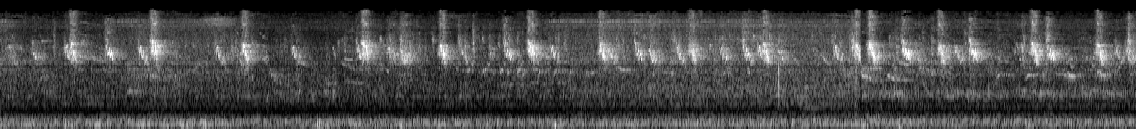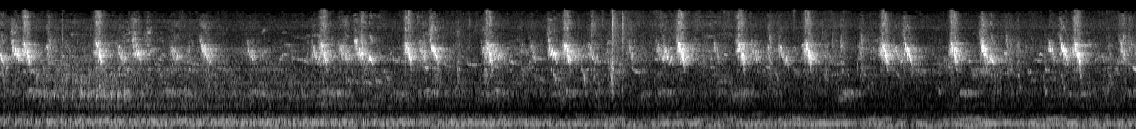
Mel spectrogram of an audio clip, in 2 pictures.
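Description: Small birds chirping in short, quick, high notes repeated over and over, about two a second, over a steady low hum that becomes more even about two-thirds of the way through.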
